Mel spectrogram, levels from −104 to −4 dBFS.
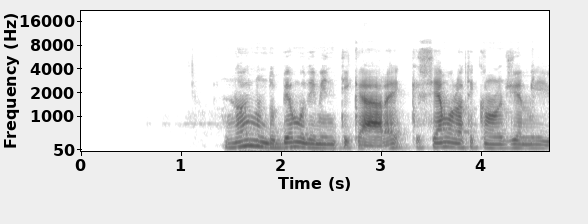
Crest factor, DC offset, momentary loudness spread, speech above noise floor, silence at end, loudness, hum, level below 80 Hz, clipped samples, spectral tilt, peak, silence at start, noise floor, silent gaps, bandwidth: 22 dB; under 0.1%; 12 LU; 41 dB; 0 s; -44 LUFS; none; -84 dBFS; under 0.1%; -7 dB/octave; -24 dBFS; 1.45 s; -85 dBFS; none; 9 kHz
